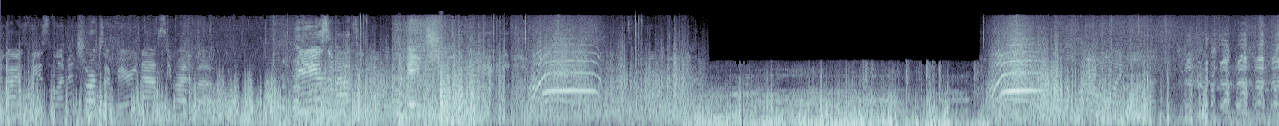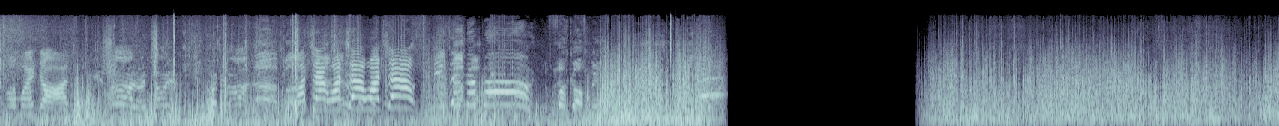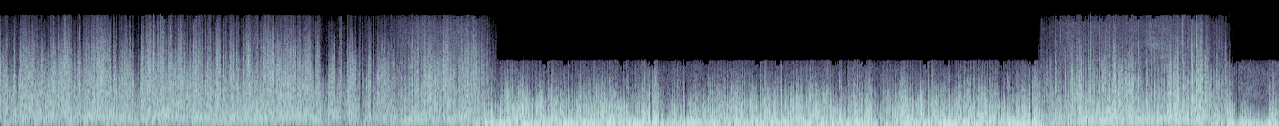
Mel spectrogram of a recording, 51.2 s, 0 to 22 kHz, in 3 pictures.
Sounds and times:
Speech: 0.0 - 2.8, 3.9 - 7.0, 14.4 - 15.4, 17.1 - 25.0.

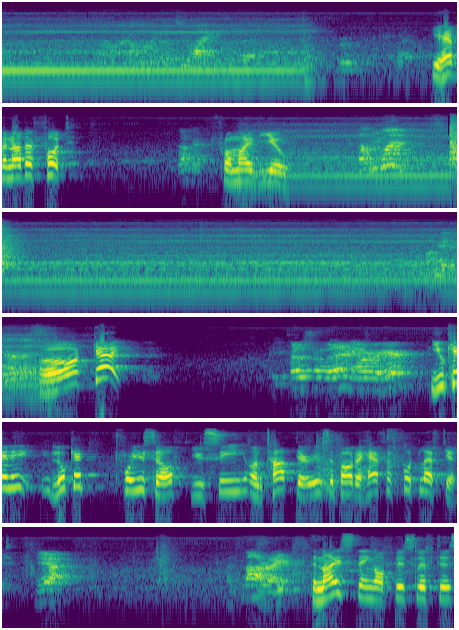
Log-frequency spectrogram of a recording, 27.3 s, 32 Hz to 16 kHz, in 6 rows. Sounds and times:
Speech: 1.0 - 2.7, 3.4 - 5.4, 6.3 - 7.4, 8.1 - 8.7, 13.4 - 15.1, 16.3 - 23.6, 25.0 - 27.2.

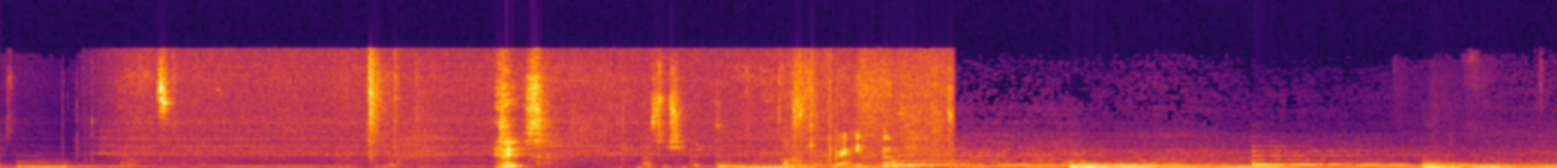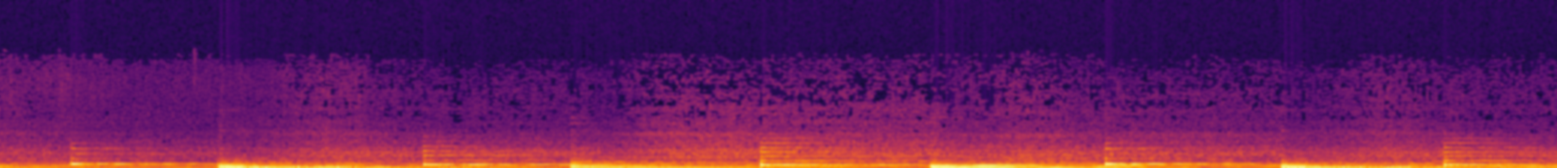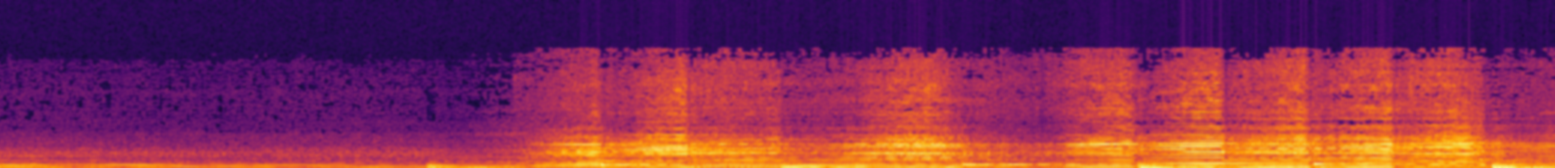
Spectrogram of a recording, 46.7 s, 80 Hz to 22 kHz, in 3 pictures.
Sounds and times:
Cello: 0.0 - 46.6.

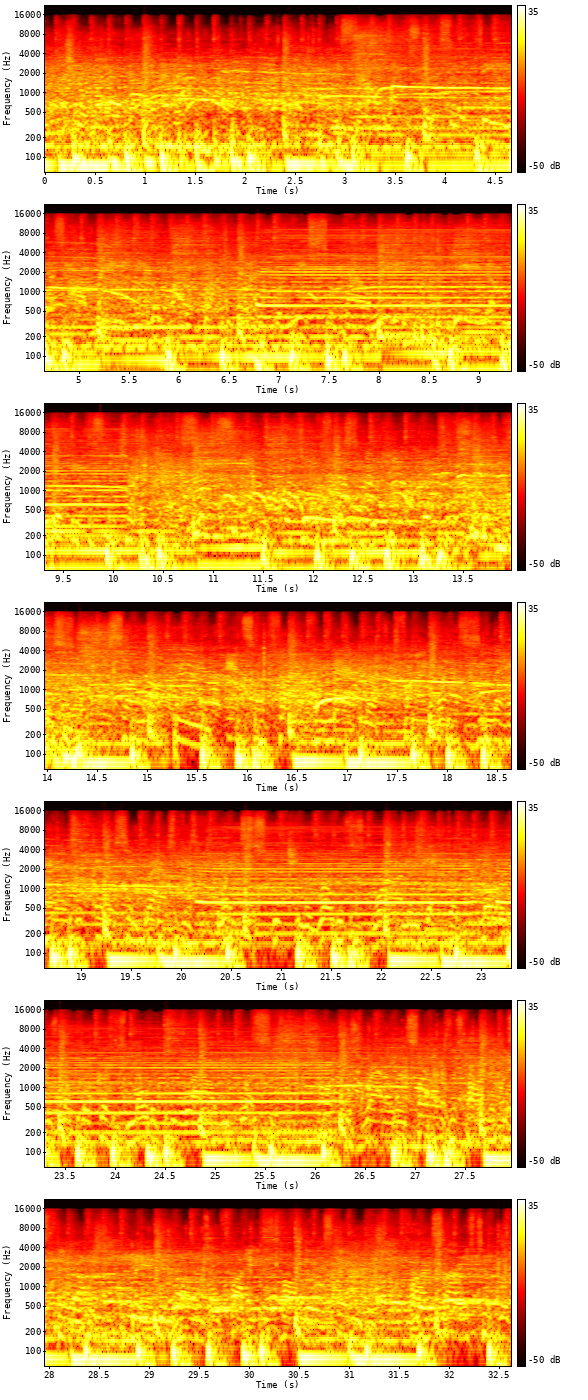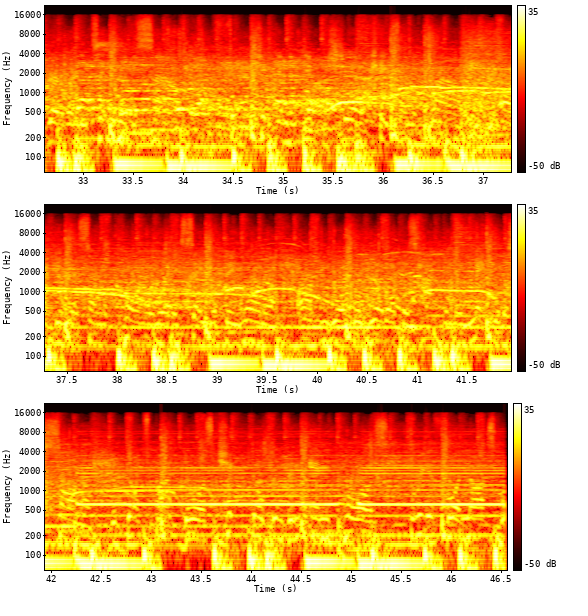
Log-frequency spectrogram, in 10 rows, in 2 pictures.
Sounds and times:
Speech: 0.0 - 1.4, 8.1 - 46.5
Music: 0.0 - 46.5.

